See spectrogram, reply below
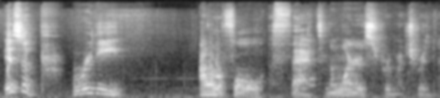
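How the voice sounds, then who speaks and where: A man's voice: mid-range voice, huge pitch swings, moderate pace, darkish tone. A man giving casual, rambling game commentary as host, often repeating his phrases. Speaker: gaming video host.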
